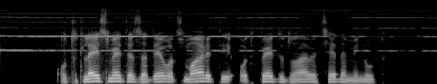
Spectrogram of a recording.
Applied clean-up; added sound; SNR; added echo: classical method spectral subtraction.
